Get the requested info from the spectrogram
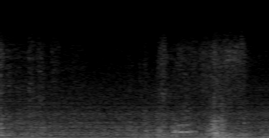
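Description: Large cardboard box being handled and turned over: faint rubbing of cardboard, with a soft knock and rustle near the end.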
